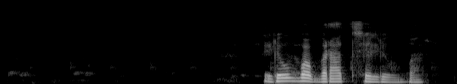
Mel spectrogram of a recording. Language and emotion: Russian, sad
